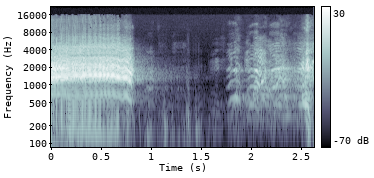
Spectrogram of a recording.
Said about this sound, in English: And that thing goes down like this and boom, projects him up, and the woman's screaming, "Ah! Ah!" right? And the guy is screaming louder than the girl.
